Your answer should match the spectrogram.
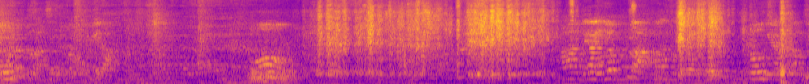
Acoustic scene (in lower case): cafe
